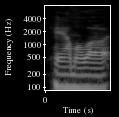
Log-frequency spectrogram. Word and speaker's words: Kamala: Somebody told me it rhymes with Pamela. So I always say Kamala.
